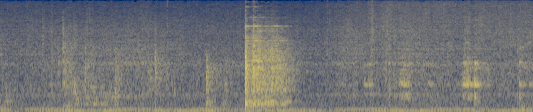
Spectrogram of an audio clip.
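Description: Curried mussels are stirred in a pot, with scraping and clinking of a utensil against the pot over a low simmer, including one sharp, louder clatter partway through.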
